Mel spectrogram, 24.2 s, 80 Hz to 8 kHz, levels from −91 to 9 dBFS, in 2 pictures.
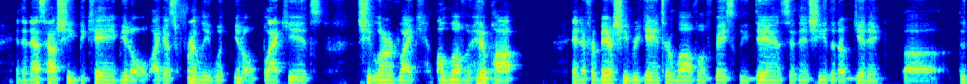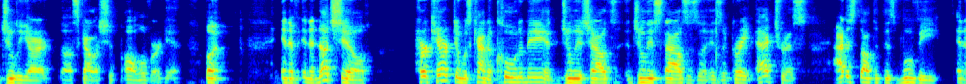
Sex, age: male, 30-49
